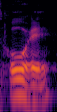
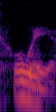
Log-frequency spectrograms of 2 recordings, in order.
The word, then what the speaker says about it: Jorge: His real name is Jorge. But his mama don't know that. His name is George. The way it's spelled, J-O-R-G. They call it in Spanish, Jorge.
